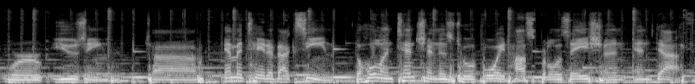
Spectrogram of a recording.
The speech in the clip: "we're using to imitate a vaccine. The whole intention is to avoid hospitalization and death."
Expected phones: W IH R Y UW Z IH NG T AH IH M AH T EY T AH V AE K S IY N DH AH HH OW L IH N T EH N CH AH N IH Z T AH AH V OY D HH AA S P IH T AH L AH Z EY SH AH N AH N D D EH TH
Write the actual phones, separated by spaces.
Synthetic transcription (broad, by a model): W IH R Y UW Z IH NG T AH IH M AH T EY T AH V AE K S IY N DH AH HH OW L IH N T EH N SH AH N IH Z T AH AH V OY D HH AA S P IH T L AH Z EY SH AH N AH N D D EH TH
